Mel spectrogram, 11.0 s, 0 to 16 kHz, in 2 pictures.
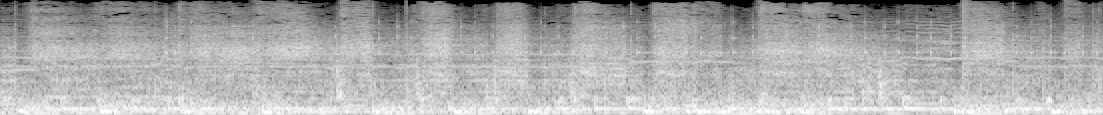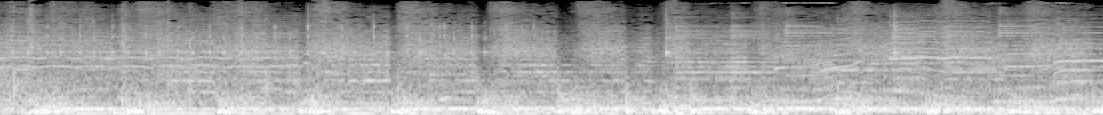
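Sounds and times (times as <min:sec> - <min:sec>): cymbals crashing: 0:00.0 - 0:11.0
large drums beating: 0:00.0 - 0:11.0.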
